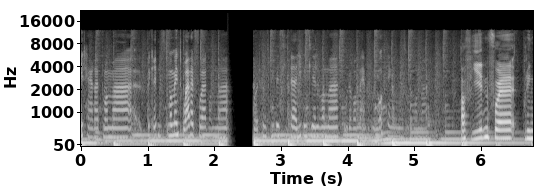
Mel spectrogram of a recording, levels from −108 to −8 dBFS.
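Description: At 2.17 s the sound breaks into a fading buzz that decays to near silence for about a third of a second, then resumes at 2.59 s with a gap in continuity. This is a long network dropout, likely lost packets concealed by the Opus call path.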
